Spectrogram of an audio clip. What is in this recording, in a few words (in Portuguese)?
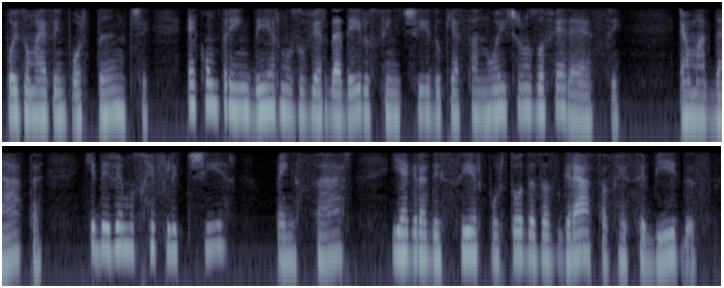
NATAL ROMANTICO; Natal e ano novo; fem; Telemensagens 2017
